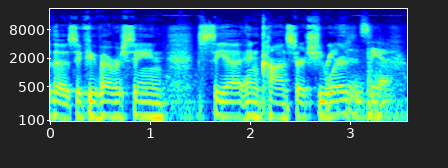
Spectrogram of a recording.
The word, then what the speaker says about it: Sia: hey, just a reminder, the way to say Sia's name is Sia. He spells it out phonetically. Because I guess some people were saying Saya.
